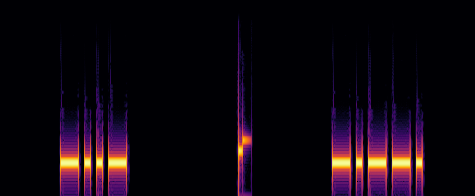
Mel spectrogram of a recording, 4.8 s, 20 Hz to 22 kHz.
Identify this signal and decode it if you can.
Morse code, heard as a keyed tone, about 20 wpm, 700 Hz. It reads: X <KN>
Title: Single Character (Letter:Number:Punctuation:Prosign) Alt 20wpm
